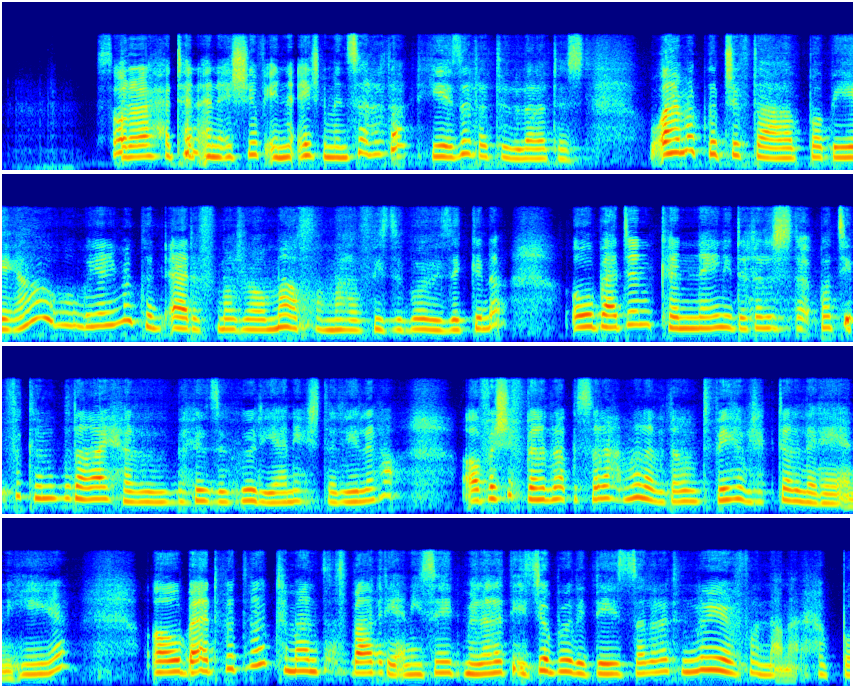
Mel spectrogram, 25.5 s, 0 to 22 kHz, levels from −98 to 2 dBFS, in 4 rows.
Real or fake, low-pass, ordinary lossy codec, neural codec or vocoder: fake; 10.8 kHz; none; codec, 16 kHz in and 24 kHz out, 0.4 kbps, LongCat-Audio-Codec, two codebook decoder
